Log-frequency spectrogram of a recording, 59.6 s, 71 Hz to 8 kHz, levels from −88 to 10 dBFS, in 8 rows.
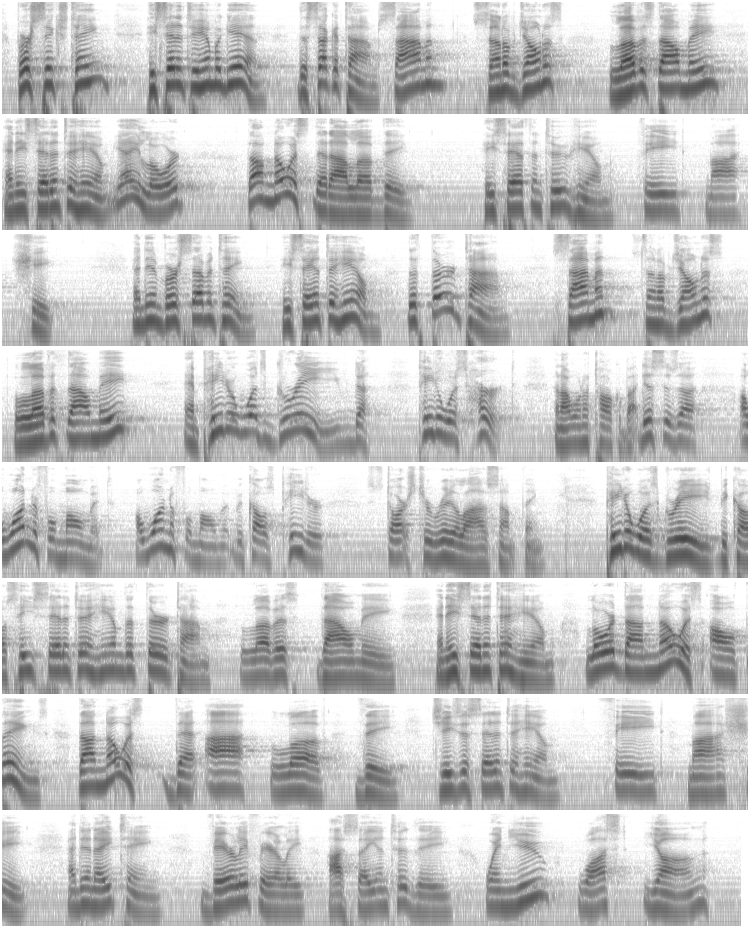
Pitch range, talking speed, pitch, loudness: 140-205 Hz, 135 wpm, 170 Hz, -29 LUFS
